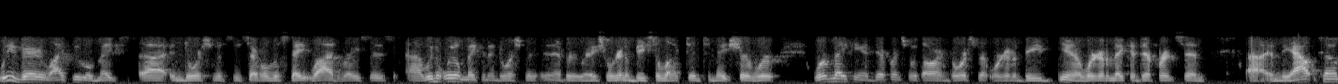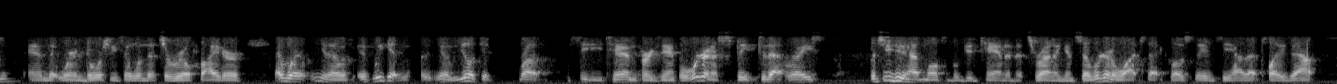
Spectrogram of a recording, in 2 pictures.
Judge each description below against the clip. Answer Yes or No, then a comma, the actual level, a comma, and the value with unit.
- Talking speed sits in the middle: No, fast, 250 wpm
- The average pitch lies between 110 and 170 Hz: No, low, 100 Hz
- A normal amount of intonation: No, narrow, 2.0 semitones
